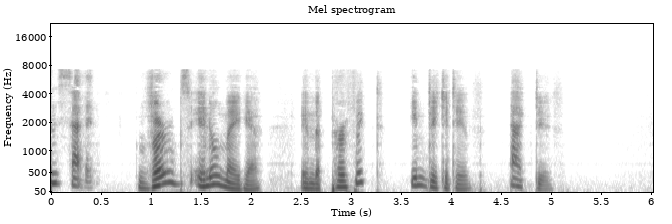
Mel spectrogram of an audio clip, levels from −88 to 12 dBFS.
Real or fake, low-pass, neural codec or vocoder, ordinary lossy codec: fake; 7.2 kHz; codec, 24 kHz, 1 kbps, SNAC; MP3, 48 kbps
